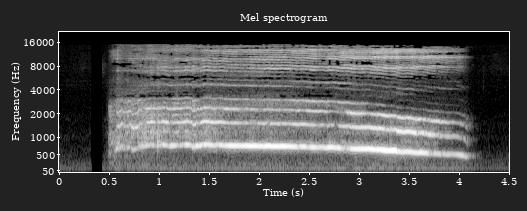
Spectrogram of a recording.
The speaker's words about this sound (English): A horrible scream echoes through the halls.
